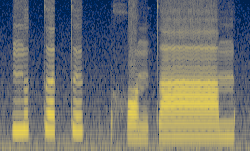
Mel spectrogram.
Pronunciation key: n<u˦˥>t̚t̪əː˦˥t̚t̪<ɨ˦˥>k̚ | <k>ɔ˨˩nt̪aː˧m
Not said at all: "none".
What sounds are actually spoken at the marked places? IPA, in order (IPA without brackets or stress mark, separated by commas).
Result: u˦˥, ɨ˦˥, x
